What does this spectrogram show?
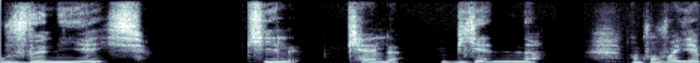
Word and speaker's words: vienne: qu'il qu' quel qu'elle vienne. Donc vous voyez pour le verbe venir comme le radical contient deux n, on va clairement prononcer la lettre n vienne.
